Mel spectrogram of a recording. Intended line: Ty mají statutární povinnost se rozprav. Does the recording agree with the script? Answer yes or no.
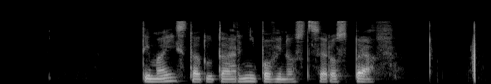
yes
